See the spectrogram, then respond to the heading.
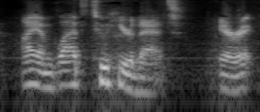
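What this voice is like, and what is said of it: Flat robotic voice. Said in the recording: “talking like a robot”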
